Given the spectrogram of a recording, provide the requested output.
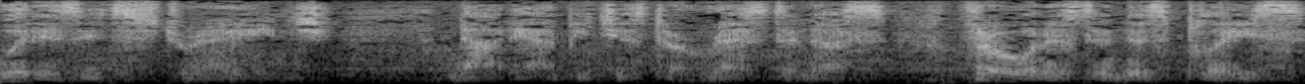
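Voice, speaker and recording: Whispering at a moderate pace, a man does a cartoonish character voice. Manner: gruff, menacing.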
